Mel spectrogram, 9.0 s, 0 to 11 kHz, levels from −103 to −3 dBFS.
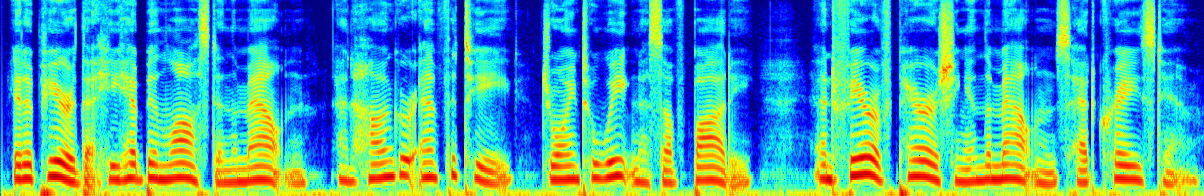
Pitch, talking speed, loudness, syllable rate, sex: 190 Hz, 195 wpm, -17 LUFS, 5.1 syllables/s, female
